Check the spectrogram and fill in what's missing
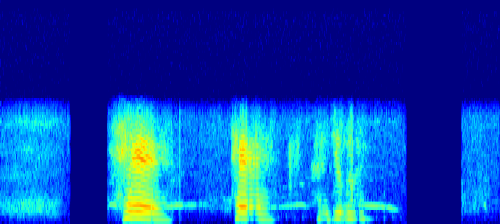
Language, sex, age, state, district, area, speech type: Santali, female, 18-30, West Bengal, Purba Bardhaman, rural, conversation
